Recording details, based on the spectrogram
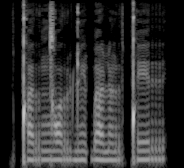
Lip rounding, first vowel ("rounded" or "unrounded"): unrounded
